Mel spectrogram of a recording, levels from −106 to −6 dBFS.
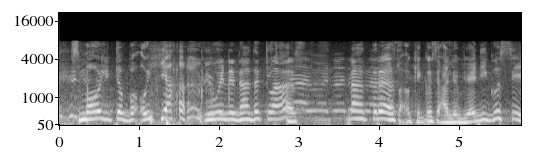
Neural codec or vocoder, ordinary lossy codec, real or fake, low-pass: none; none; real; none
